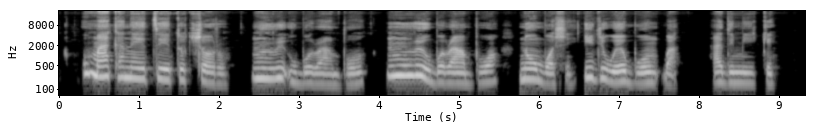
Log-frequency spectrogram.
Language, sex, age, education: Igbo, female, 30-45, tertiary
